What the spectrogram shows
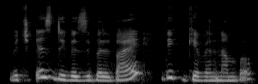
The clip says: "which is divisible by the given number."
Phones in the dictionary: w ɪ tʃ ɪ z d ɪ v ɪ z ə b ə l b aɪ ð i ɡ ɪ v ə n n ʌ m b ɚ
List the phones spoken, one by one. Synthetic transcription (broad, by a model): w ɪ tʃ ɪ z d ɪ v ɪ z ə b ə l b aɪ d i ɡ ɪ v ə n n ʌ m b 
